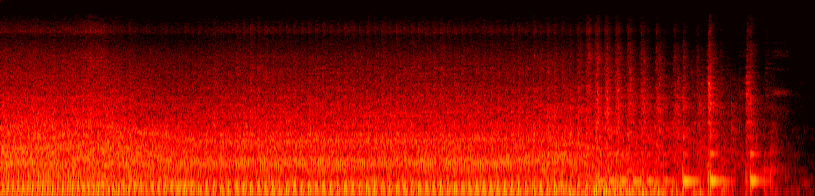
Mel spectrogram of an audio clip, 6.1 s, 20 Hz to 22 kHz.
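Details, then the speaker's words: Craftsman LT2000 riding mower, sat for a couple of years, first start after carburetor work with the air box not fitted: the engine chugs unevenly for about five seconds, sputters and dies; stalls after starting, cause not pinned down. "Well, that was a little disappointing. Let's see if we can get it to run for a minute."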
